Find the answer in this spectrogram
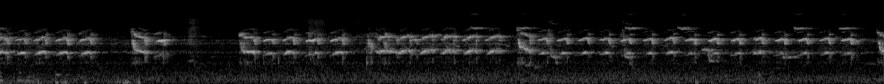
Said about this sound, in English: With the sound system, it will draw the birds in, and they'll try and hop from one side of the track to the other, and we'll play some calls and see what's around.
